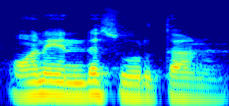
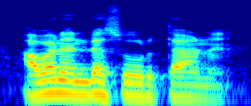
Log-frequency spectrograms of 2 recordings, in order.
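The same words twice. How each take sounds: First: ഓൻ said in casual Malabar dialect form; colloquial dialect. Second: Said in the usual way. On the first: Shown as a demonstration. Teacher giving the casual spoken version of the sentence, colloquial ഓൻ. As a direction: say ഓൻ the everyday spoken way, not അവൻ. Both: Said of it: "നമ്മൾ സാധാരണ അങ്ങനെ പറയാറുണ്ട്".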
